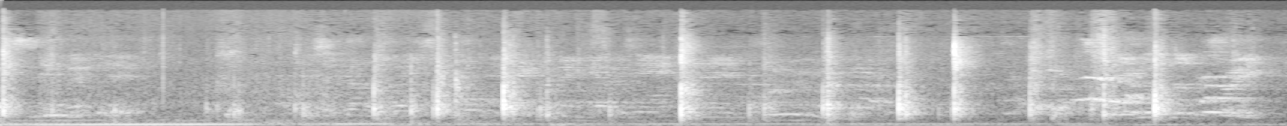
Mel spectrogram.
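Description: A small child's feet tapping and stamping on a hard laminate floor, a sharp tap roughly every half second as she turns about.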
